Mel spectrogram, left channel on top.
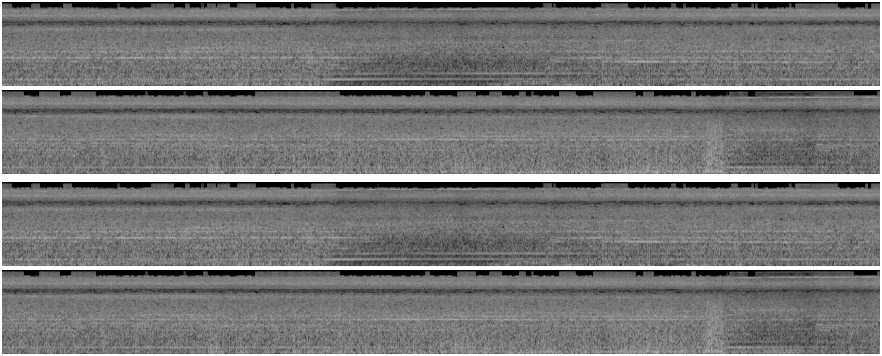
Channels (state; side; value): identical; both; correlation 1.00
